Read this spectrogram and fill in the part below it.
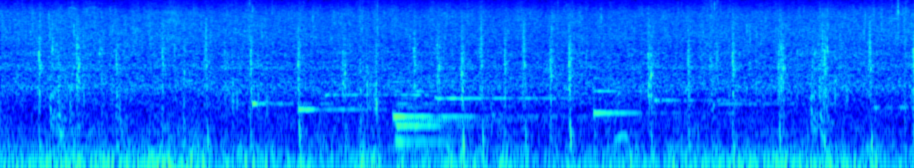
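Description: Steady drizzle in the video game Against the Storm, a soft continuous patter of rain on surfaces filling the whole stretch, with faint musical tones drifting through and no talking.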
